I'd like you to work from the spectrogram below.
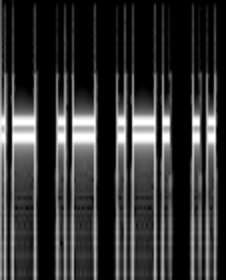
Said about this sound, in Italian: Io sono Maria e questo è il mio nome in codice Morse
